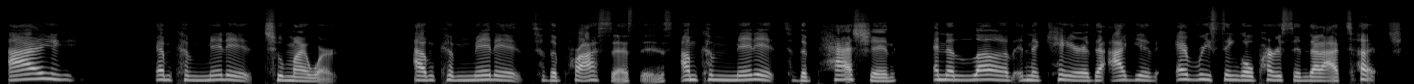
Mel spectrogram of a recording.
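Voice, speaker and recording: A woman's voice: mid-range voice, clean tone, no room sound, clean studio sound. A woman hosting her own podcast, giving an emphatic motivational monologue, repeating phrases and asking rhetorical questions in a firm, stern yet graceful voice. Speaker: podcast host.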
